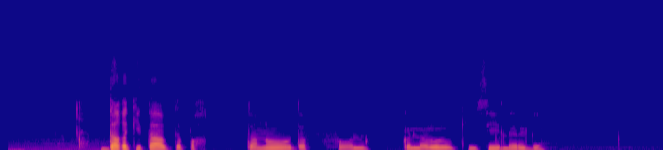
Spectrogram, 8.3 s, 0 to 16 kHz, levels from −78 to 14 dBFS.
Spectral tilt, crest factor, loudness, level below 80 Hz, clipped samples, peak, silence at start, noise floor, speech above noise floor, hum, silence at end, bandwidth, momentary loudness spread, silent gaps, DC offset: -10 dB/octave; 26 dB; -25 LUFS; -68 dBFS; under 0.1%; -2 dBFS; 1 s; -74 dBFS; 50 dB; none; 1.5 s; 5.6 kHz; 21 LU; none; under 0.1%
